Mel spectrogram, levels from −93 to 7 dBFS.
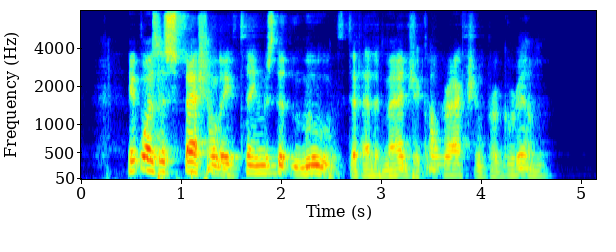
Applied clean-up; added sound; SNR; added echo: neural mask model DeepFilterNet 3.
